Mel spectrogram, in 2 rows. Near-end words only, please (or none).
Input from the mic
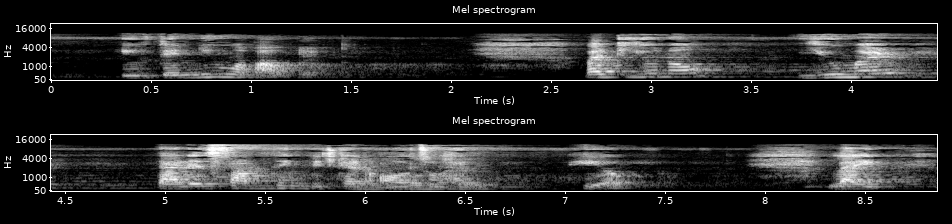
intention.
